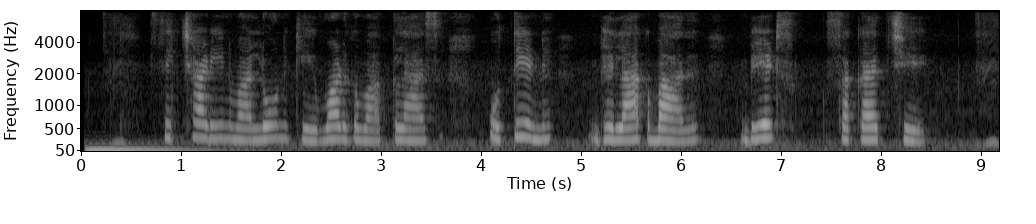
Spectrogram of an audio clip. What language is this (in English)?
Maithili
